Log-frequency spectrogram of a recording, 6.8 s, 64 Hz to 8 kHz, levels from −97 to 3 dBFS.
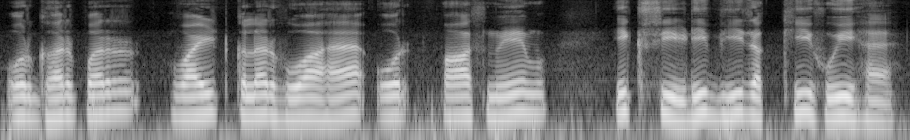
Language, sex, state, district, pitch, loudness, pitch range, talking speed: Hindi, male, Uttar Pradesh, Saharanpur, 145 Hz, -16 LUFS, 140-155 Hz, 140 wpm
